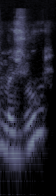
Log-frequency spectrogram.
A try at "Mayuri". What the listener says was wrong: Mayuri. The J is a Y.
